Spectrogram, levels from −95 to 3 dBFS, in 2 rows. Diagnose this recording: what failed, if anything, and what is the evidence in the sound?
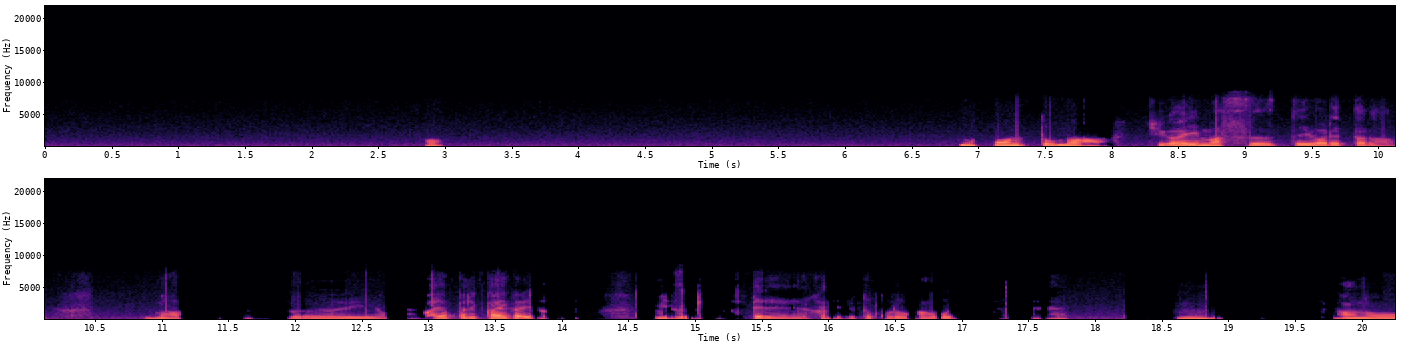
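Periodic USB or driver dropouts, at the driver or buffer stage: from 0.29 s to the end, a small piece of audio goes missing every 0.25 s and the signal simply jumps ahead. That leaves regular ticks, about four per second, audible wherever there is sound.

The speech dips at 7.76–7.97 s by about 20 dB, then from 11.13 to 19.85 s it repeatedly drops away, as deep as about 40 dB, for roughly four seconds in total. This call-processing behaviour is likely speech suppressed in double talk, with the echo canceller attenuating everything while both ends were active.

A second, faint voice is heard at 13.77–14.58 s, about 30 dB below the main speech, and again at 17.30–18.86 s, about 35 dB down. This is likely the other side's voice leaking through, loudspeaker playback that the echo canceller left partly in the microphone path.

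At 18.24–18.31 s the background drops by about 40 dB for roughly 70 ms and then returns. The cause is background gated by the echo canceller: the call processing clamped the microphone hard while far-end audio was playing, and the room sound went with it.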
